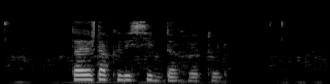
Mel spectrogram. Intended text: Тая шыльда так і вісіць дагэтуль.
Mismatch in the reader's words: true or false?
true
